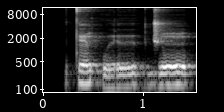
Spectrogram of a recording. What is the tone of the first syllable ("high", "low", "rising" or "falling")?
high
